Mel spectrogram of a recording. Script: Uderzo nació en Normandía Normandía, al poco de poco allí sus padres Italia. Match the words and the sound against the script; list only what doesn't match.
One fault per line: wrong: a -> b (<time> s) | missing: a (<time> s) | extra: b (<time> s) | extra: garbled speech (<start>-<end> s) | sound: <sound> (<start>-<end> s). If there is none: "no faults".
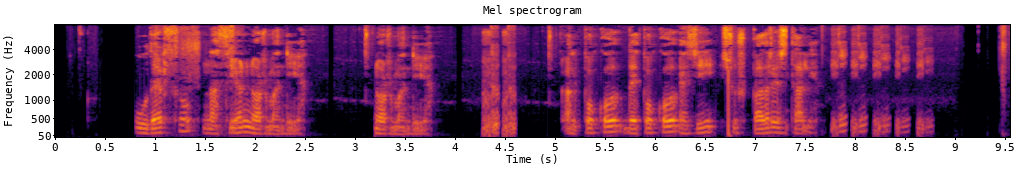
sound: laugh (4.3-4.6 s)
sound: laugh (7.8-8.8 s)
